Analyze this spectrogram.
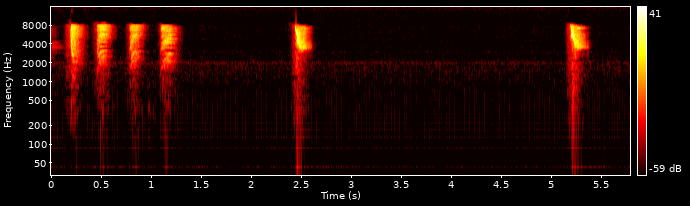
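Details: Female lesser seed finch calling repeatedly: a quick run of four sharp high chips, then two single chips roughly two and a half seconds apart, with no other sounds.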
